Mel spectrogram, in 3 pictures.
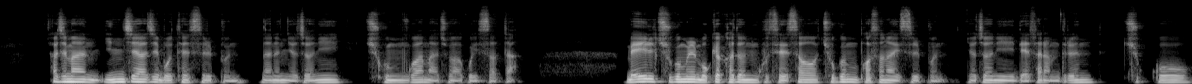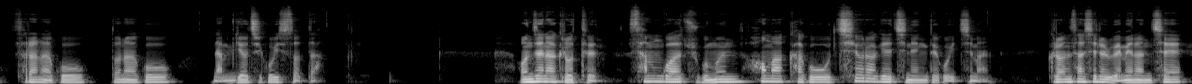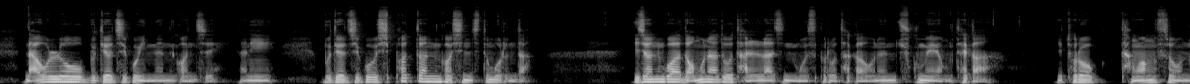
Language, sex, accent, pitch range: Korean, male, native, 95-115 Hz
